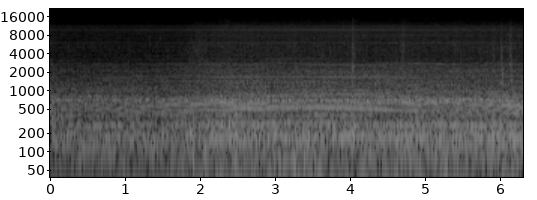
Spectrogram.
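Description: Steady electric pump hum that rises slightly in pitch as the arm cuff fills; an automatic blood pressure monitor inflating during a reading.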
